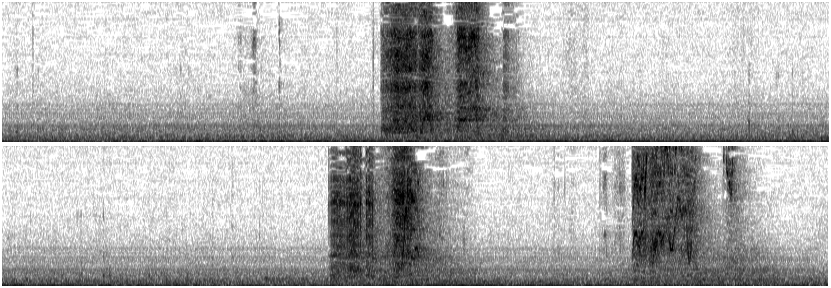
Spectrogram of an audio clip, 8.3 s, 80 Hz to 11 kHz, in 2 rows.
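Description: Plastic screw caps being twisted onto 50 ml plastic centrifuge tubes: three short raspy scrapes of plastic thread on thread, about two seconds in, about six seconds in and again a second and a half later, over a steady low hum.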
